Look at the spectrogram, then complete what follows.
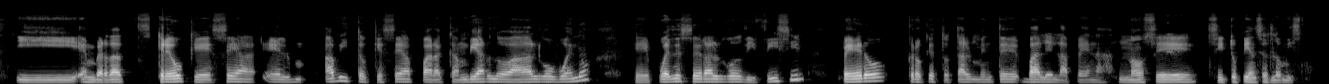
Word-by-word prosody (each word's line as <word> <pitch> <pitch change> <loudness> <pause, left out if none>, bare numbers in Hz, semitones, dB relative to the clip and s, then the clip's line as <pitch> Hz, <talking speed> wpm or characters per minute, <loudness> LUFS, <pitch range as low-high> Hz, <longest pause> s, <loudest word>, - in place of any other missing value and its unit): Y 105 0 -1
en 115 -1 0
verdad 115 +1 +4
s - - -14
creo 130 +3 +7
que 110 -5 -1
sea 125 +1 -1
el 115 -1 -4 0.3
hábito 135 -3 -2
que 115 - -8
sea 125 +2 -2
para 110 -3 -1
cambiarlo 120 +3 +1
a 110 +1 +3
algo 125 0 0
bueno, 145 - -2 0.4
eh, 105 -1 -4
puede 125 +2 +3
ser 135 0 +1
algo 130 0 +2
difícil, 145 - -4 0.4
pero 150 +7 +6 0.2
creo 125 - -1
que - - -3
totalmente 115 +1 -5
vale 115 -2 +2
la 95 -4 -6
pena. 100 -1 -11
No 105 0 -2
sé 110 +1 +1
si 110 - -4
tú - - -3
pienses 105 -2 0
lo 95 -1 -3
mismo. 95 -1 -11
115 Hz, 160 wpm, -23 LUFS, 110-130 Hz, 0.4 s, creo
